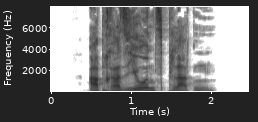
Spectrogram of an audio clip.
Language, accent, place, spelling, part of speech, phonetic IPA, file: German, Germany, Berlin, Abrasionsplatten, noun, [apʁaˈzi̯oːnsˌplatn̩], De-Abrasionsplatten.ogg
- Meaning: plural of Abrasionsplatte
